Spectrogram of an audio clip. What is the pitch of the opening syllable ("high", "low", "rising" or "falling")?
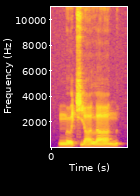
rising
